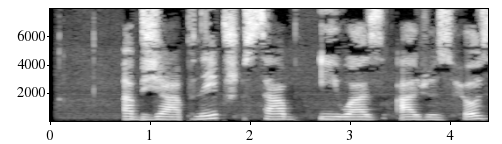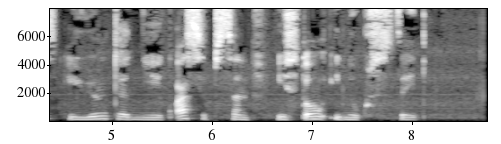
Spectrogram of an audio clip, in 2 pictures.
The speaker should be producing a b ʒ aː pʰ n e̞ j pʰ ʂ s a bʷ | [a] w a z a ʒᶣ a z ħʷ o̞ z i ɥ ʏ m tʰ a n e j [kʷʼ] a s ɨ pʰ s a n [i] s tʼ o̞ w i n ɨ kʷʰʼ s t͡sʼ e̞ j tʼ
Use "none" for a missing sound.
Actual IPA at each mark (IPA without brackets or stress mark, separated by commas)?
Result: i, kʷʼ, i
